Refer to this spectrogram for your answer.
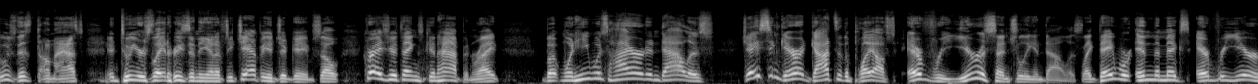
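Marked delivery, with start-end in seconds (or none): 0.0-0.8 put-on mocking, ridiculing tone. Retelling how they made fun of a newly hired coach: retelling mocking words. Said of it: "We're like".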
